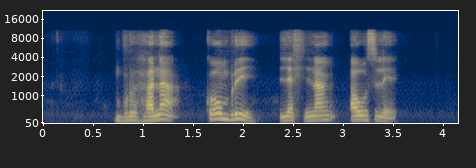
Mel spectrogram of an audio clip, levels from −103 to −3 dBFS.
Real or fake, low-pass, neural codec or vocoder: fake; 10.8 kHz; autoencoder, 48 kHz, 32 numbers a frame, DAC-VAE, trained on Japanese speech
